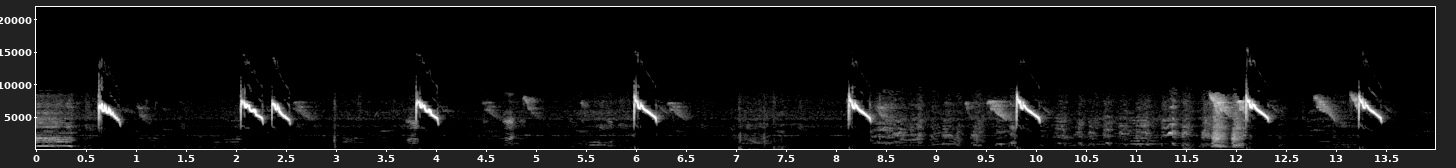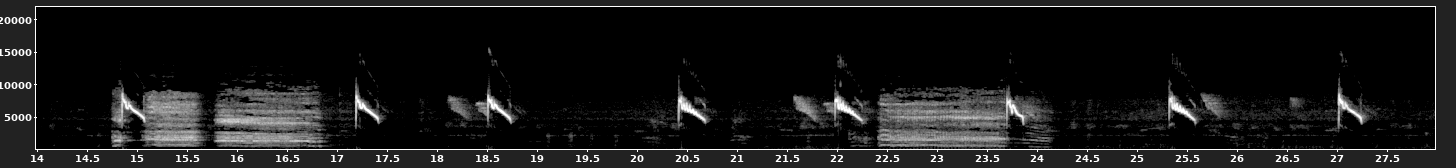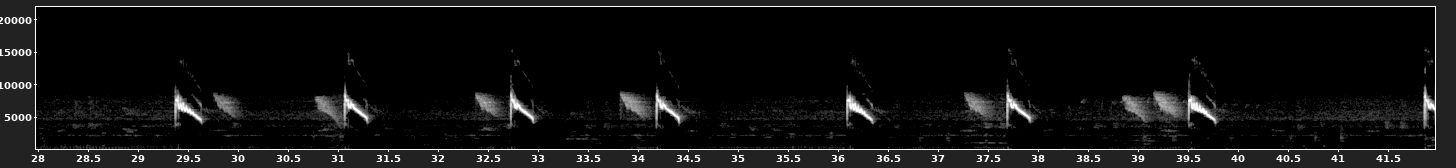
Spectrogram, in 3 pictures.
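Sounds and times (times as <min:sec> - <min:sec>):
harsh longer bird call: 0:00.0 - 0:00.9, 0:03.8 - 0:04.0, 0:06.0 - 0:06.2, 0:08.1 - 0:08.4, 0:09.8 - 0:10.1, 0:11.8 - 0:12.4, 0:14.8 - 0:15.2, 0:15.9 - 0:17.4, 0:20.4 - 0:20.7, 0:22.0 - 0:24.1, 0:25.3 - 0:25.6, 0:27.0 - 0:27.3, 0:29.4 - 0:29.7, 0:31.0 - 0:31.3, 0:32.7 - 0:33.0, 0:34.2 - 0:34.4, 0:36.1 - 0:36.4, 0:37.6 - 0:38.0
high whistled bird calls: 0:00.6 - 0:01.0, 0:02.0 - 0:02.7, 0:03.7 - 0:04.1, 0:05.9 - 0:06.5, 0:08.1 - 0:08.5, 0:09.4 - 0:10.2, 0:11.7 - 0:13.6, 0:14.8 - 0:15.2, 0:17.2 - 0:17.5, 0:18.2 - 0:18.8, 0:20.4 - 0:20.8, 0:21.6 - 0:22.4, 0:23.4 - 0:24.0, 0:25.3 - 0:25.8, 0:26.9 - 0:27.3, 0:29.3 - 0:30.0, 0:30.8 - 0:31.4, 0:32.4 - 0:33.0, 0:33.8 - 0:34.5, 0:36.1 - 0:36.4, 0:37.3 - 0:38.0, 0:38.9 - 0:39.8.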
